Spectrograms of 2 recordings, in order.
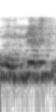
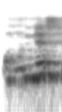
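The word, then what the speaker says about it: honest: अब दीपक बोला कि ऑनेस्ट नहीं, ऑनेस्ट होता है, हॉर्नर नहीं, ऑनर होता है, इसमें एज साइलेंट होता है।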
